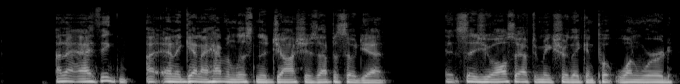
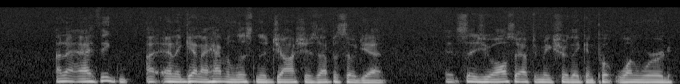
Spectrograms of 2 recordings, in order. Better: first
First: none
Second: hiss; noticeable; throughout; 15 dB below the speech

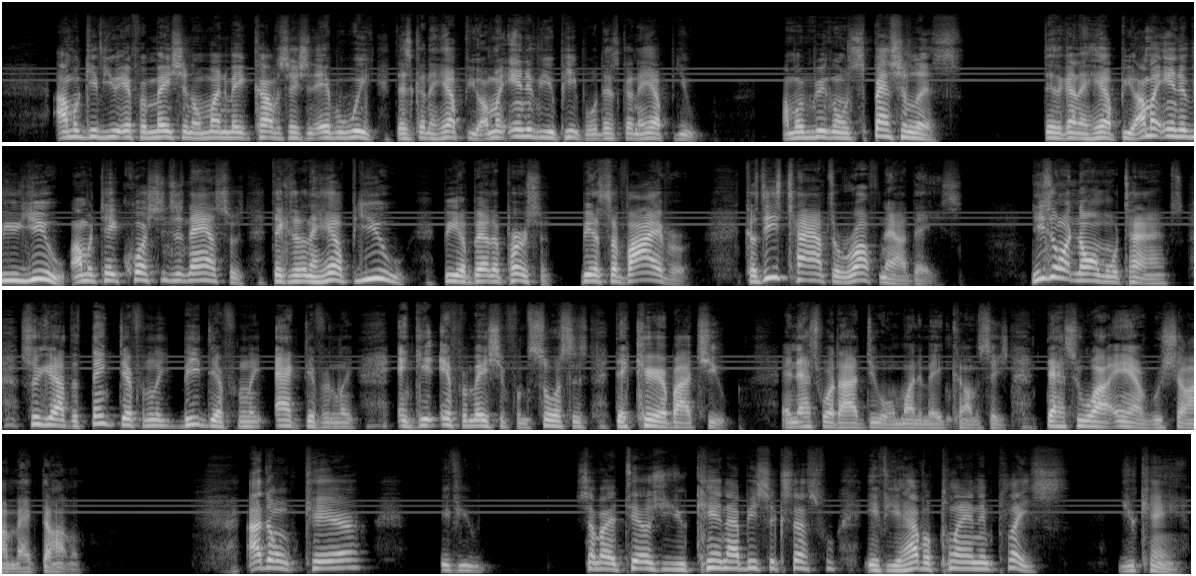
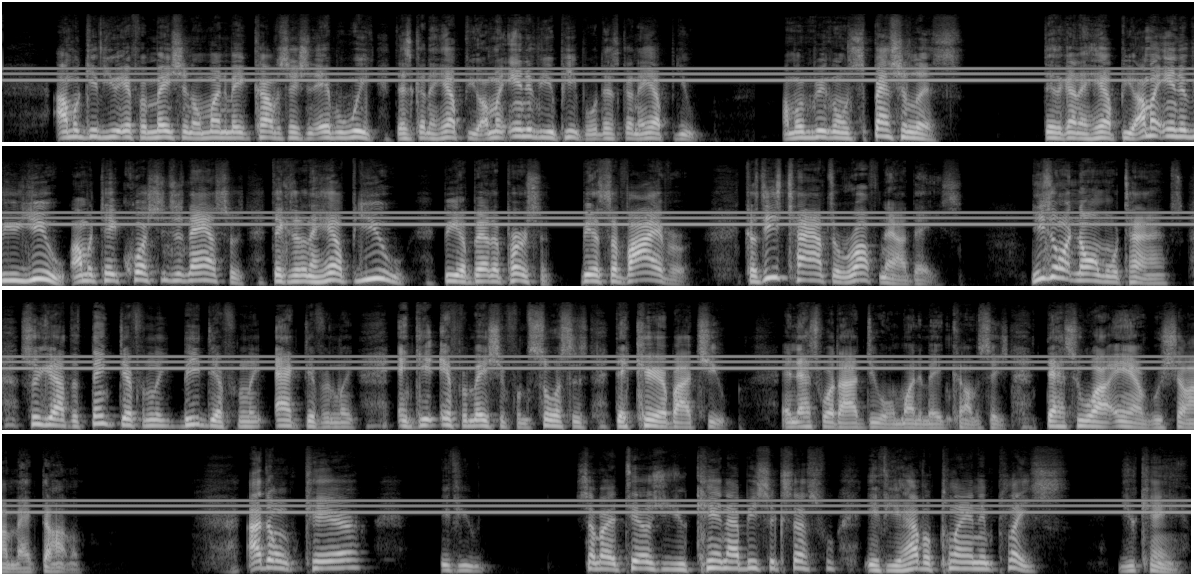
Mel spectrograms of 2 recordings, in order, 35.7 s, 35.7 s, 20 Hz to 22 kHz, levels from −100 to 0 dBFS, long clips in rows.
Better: first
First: high-pitched whine; faint; throughout; 2 kHz, 30 dB below the speech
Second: high-pitched whine; loud; throughout; 2 kHz, 7 dB below the speech

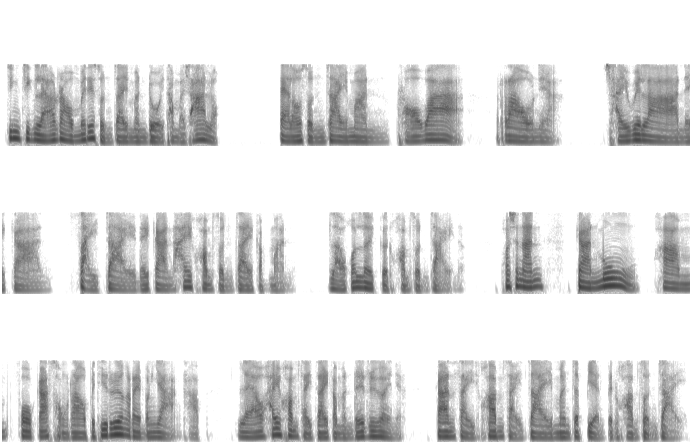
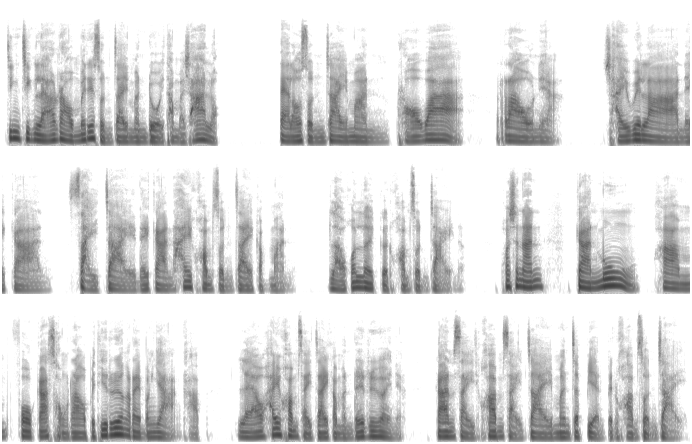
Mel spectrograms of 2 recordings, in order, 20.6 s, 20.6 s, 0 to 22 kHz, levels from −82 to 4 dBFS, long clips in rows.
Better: second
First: garbled, watery; badly; nothing above 4 kHz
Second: none

